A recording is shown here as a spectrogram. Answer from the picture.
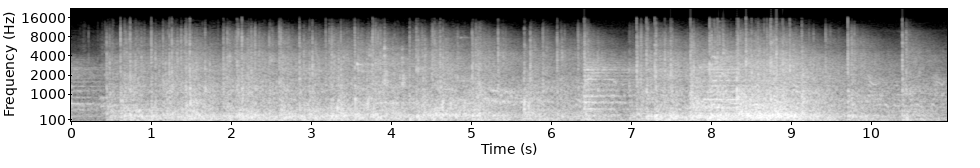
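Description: Many basketballs bounced at once on a hardwood gym floor, a dense run of overlapping bounces in the echoing hall, growing loudest near the end, with children's voices calling out over it.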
